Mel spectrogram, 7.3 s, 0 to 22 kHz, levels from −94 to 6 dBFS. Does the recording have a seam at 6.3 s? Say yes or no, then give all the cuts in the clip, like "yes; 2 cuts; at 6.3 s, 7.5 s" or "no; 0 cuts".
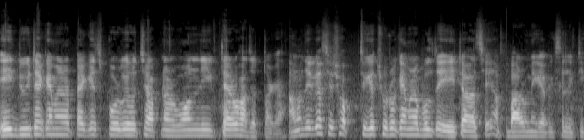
yes; 2 cuts; at 3.6 s, 6.3 s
